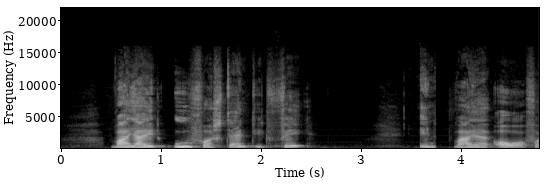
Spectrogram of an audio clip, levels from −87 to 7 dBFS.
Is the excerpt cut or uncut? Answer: cut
